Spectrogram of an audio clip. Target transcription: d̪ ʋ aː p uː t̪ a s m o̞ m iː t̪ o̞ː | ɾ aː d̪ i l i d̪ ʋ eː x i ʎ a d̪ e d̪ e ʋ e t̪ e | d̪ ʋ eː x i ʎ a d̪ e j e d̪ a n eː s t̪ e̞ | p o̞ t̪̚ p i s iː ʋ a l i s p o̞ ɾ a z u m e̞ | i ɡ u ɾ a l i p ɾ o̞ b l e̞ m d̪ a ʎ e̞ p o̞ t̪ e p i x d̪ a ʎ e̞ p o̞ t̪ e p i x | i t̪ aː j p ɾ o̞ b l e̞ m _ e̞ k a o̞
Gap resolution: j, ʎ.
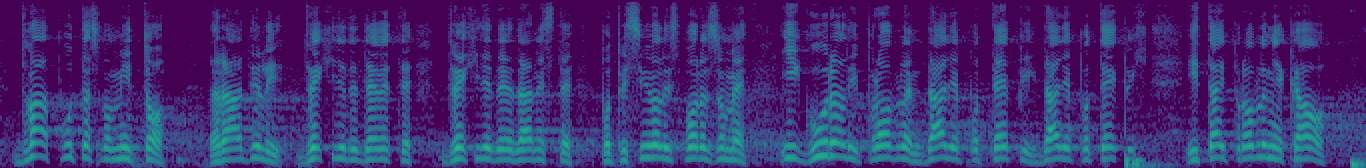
j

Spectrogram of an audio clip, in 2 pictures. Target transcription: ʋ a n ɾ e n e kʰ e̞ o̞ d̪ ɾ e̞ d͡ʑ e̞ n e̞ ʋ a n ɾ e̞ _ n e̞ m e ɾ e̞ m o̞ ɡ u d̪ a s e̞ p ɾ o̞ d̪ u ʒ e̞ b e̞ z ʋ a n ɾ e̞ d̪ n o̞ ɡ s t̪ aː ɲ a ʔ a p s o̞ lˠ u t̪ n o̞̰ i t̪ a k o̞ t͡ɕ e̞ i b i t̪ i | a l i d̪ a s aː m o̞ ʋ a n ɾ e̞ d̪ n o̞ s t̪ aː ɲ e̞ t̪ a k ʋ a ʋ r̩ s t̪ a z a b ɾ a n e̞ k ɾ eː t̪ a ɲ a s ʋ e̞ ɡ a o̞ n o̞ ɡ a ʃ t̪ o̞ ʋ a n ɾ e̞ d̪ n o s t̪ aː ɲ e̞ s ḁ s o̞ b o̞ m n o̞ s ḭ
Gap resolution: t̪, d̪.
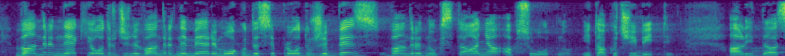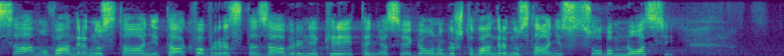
d̪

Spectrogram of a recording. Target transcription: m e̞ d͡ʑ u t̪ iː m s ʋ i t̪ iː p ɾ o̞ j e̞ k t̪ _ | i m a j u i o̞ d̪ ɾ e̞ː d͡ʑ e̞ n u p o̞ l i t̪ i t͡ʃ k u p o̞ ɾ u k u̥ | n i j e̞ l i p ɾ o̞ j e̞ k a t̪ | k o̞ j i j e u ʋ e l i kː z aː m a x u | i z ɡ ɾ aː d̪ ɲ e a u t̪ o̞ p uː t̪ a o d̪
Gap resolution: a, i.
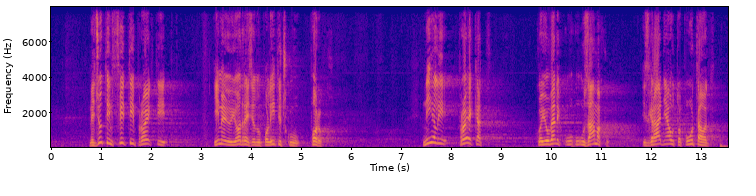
i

